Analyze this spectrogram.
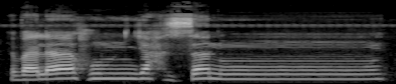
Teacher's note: یحزنون 3 سے 5 الف کے برابر یہاں پہ کھینچ کے ادا کریں گے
